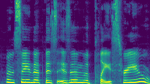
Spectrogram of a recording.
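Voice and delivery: high-pitched offended disbelief; indignant echo. Real, not acted. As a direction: repeat it back, incredulous and high. Mocks the character's insult back.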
